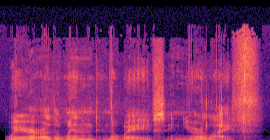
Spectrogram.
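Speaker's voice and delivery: very soft, low-pitched question; hushed, pensive pulpit question; hushed reflective question. Real, not acted. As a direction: ask it low and quietly, leaving space. Question repeated more quietly for reflection.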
